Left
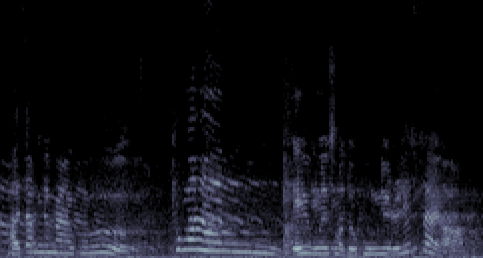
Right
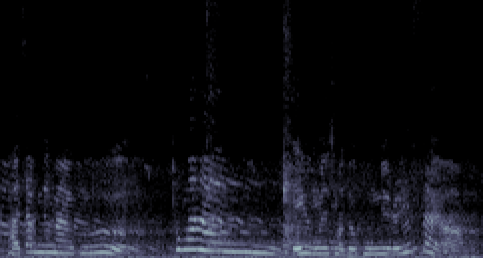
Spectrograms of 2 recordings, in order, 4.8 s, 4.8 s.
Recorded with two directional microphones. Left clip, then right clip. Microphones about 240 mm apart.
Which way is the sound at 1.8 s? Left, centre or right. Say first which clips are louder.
Right 1 dB; centre.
